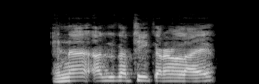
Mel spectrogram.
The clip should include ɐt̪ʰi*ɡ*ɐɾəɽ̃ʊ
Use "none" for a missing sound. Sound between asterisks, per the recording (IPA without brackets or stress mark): k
